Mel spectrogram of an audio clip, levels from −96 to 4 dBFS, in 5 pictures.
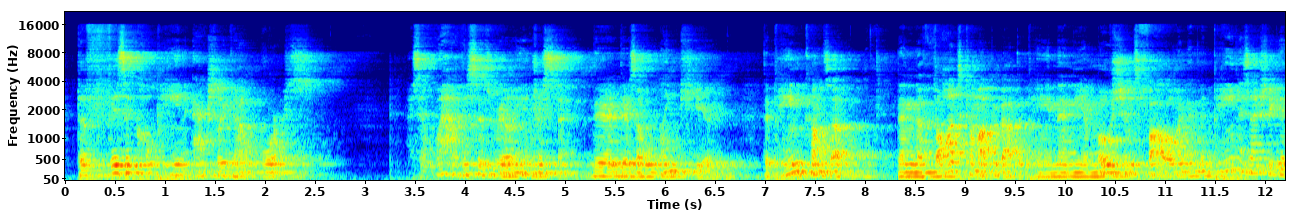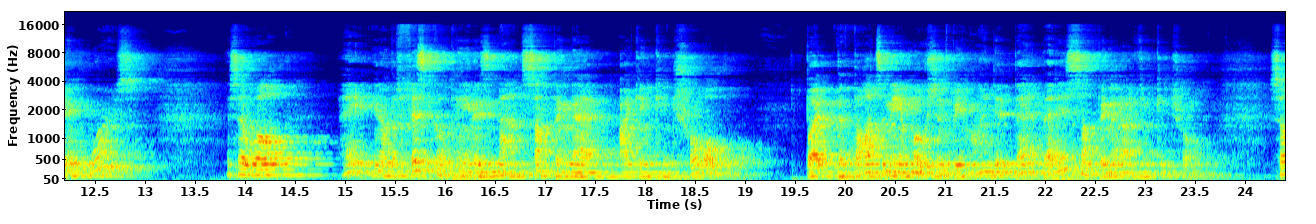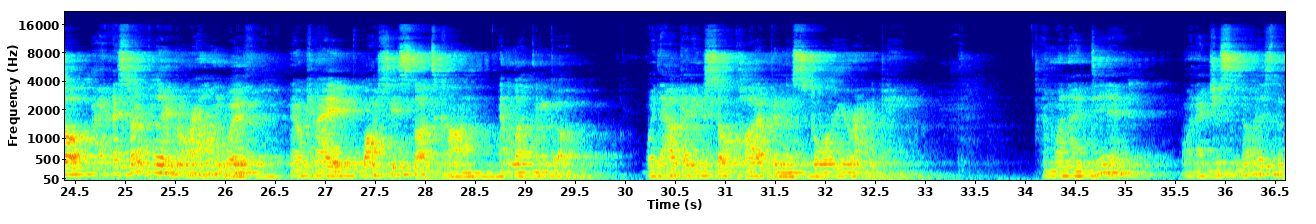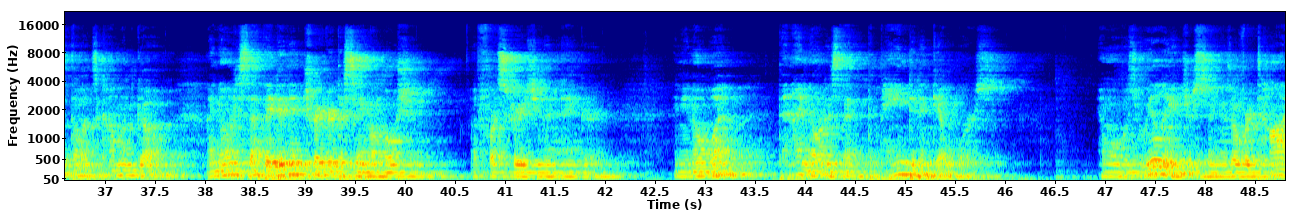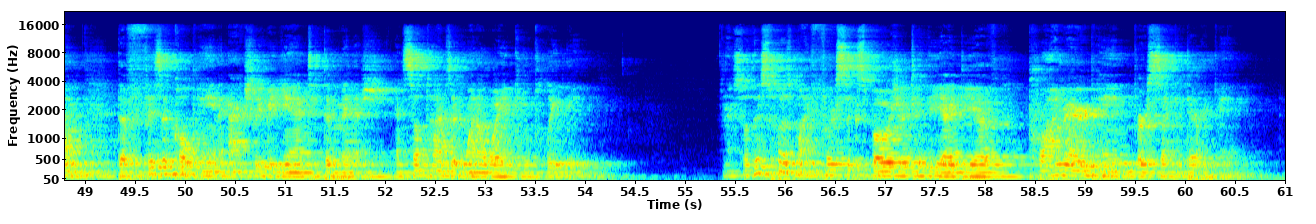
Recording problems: off-mic speech; far
room echo; noticeable; dies away in 1.1 s

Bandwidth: 16 kHz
